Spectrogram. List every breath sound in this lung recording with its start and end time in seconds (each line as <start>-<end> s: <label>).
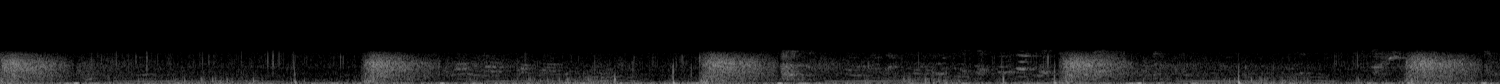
0.00-0.72 s: inhalation
1.02-2.81 s: wheeze
3.53-4.50 s: inhalation
4.56-6.38 s: wheeze
6.95-7.80 s: inhalation
8.13-9.78 s: wheeze
10.58-11.47 s: inhalation
11.73-13.37 s: wheeze
14.02-14.91 s: inhalation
